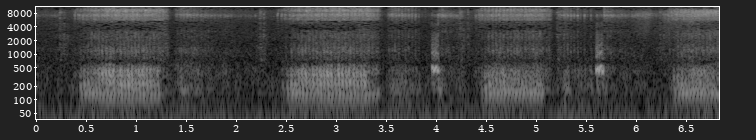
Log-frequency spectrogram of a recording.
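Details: Sleeping house cat snores in slow, rough low-pitched breaths about every two seconds, with two brief soft clicks between snores over a constant background hiss.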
